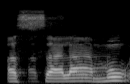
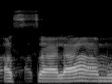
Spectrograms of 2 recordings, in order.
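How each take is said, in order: First: السلام with an added u ending; the mistaken السلامُ version; wrong take. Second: السلام ending cleanly on the m; correct take. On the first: Teacher demonstrates the wrong ending to avoid. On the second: Teacher gives the correct السلام after the error. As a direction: say السلام without any added vowel. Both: Shown as a demonstration. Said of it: "السلام نہیں".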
